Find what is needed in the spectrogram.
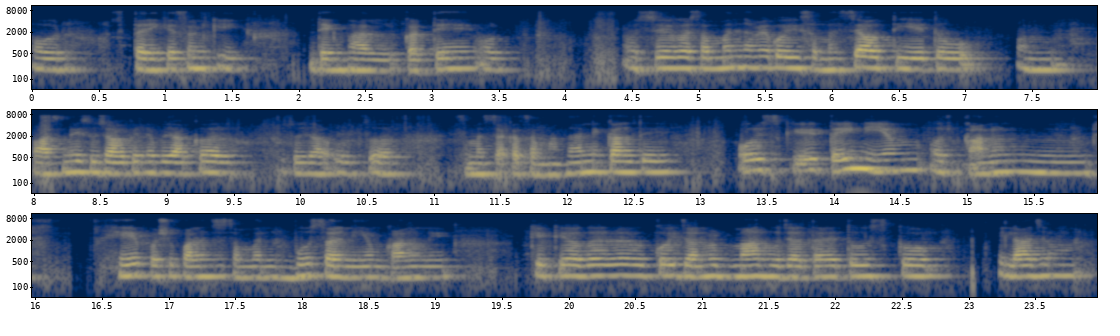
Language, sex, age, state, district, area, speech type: Hindi, female, 18-30, Madhya Pradesh, Ujjain, rural, spontaneous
